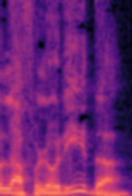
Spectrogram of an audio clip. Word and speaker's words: La Florida: Ou falando errado La Florida, né? E a gente adota esse Florida, só sem fazer o rolinho, mas com a acentuação tônica do Flórida, né? Da La Florida, né?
